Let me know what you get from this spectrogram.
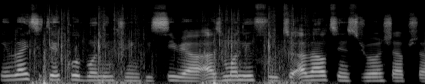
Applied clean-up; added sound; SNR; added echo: none; Crumpling, crinkling; 9 dB; none.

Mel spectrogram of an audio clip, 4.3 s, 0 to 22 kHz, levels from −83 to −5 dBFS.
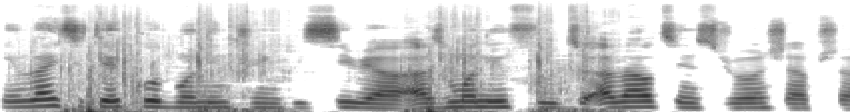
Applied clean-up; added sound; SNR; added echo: classical method Wiener filter.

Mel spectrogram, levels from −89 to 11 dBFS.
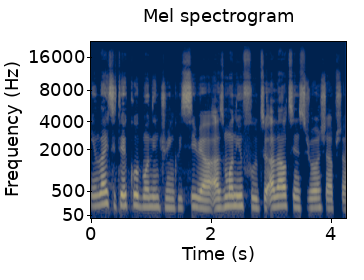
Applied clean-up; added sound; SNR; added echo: none; none; none; none.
